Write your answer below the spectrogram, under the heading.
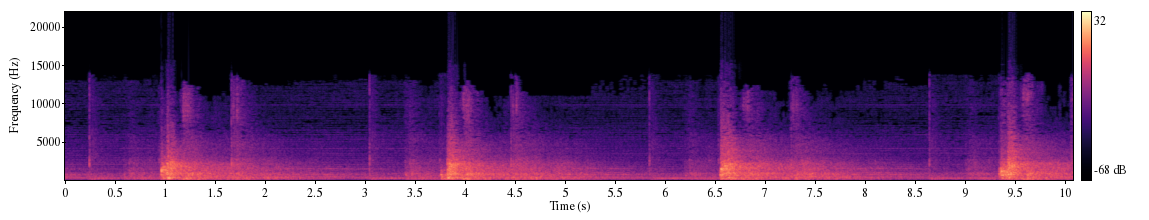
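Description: Hydraulic crimping press stamping corrugated steel roof sheet, four strokes about three seconds apart. Each stroke is a sharp bang followed by the sheet metal ringing and fading over a couple of seconds, with a steady hum between strokes.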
